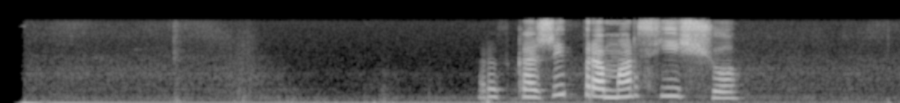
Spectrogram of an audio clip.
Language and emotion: Russian, neutral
